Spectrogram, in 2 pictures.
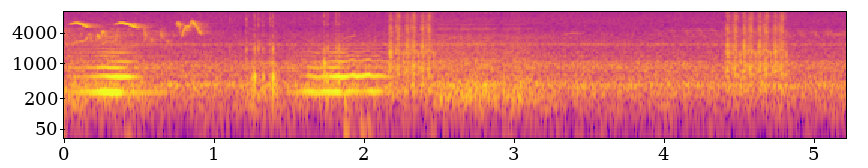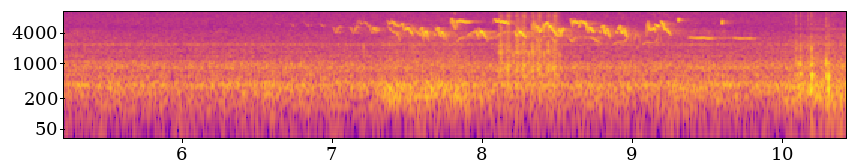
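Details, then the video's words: Olive-backed pipit on the Ural ridge, Ural Mountains, Russia, on 2016-06-19, gives thin, very high twittering notes in quick bursts, loudest near the end, over a droning fly buzz and a few sharp clicks. "Sibirisk piplärka - Olive-backed Pipit (Anthus hodgsoni)"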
